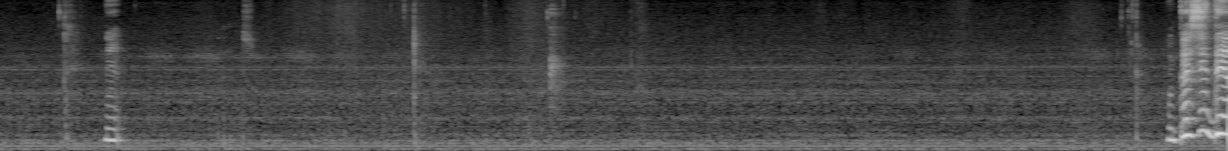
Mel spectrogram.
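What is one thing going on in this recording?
A young woman speaks softly, close to the microphone.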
